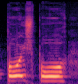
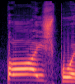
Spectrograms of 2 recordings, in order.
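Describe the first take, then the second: First: The prefix pos is unstressed and reduced. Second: The prefix pos is stressed and open. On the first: The speaker calls it right. "já que é átono" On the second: The speaker calls it wrong. "não é"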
